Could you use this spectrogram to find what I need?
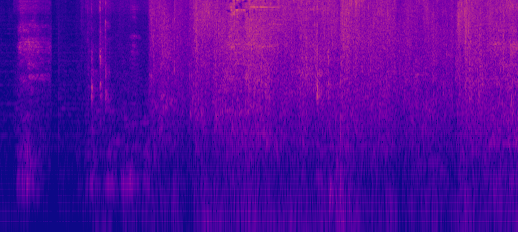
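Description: Spell effects and weapon hits clash and burst in a game fight.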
